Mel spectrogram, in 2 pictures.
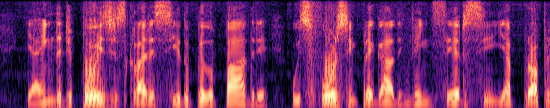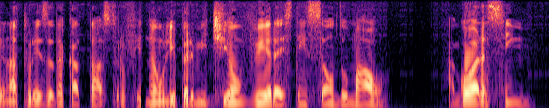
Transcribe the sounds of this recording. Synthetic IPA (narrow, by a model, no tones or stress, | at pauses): ɪaĩnd̪ɐd͡ʒɪpojzd͡ʒɪːsklaɾesid̪ʊpelʊpad̪ɾɪ | ʊɪsfoɾsʊẽpɾeɡad̪ʊẽvẽseɾsɪːɐpɾɔpɾiɐnat̪uɾezɐd̪ɐkat̪ast̪ɾofɪnɐ̃w̃lɪpeɾmit͡ʃiɐ̃w̃veɾɐest̪ẽsɐ̃w̃d̪ʊmaw | a̰ɡɔɾɐsĩ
